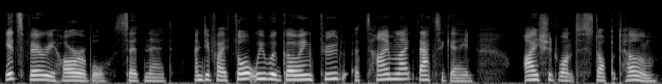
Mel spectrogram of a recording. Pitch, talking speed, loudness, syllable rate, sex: 200 Hz, 225 wpm, -18 LUFS, 5.2 syllables/s, female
